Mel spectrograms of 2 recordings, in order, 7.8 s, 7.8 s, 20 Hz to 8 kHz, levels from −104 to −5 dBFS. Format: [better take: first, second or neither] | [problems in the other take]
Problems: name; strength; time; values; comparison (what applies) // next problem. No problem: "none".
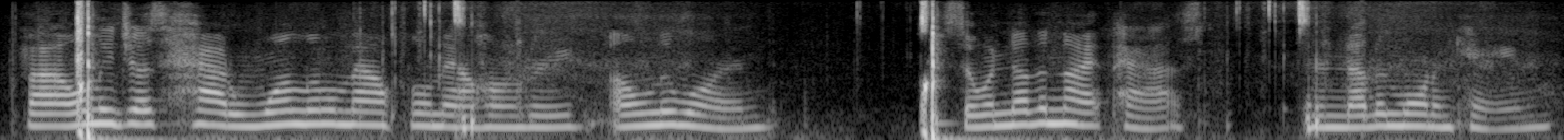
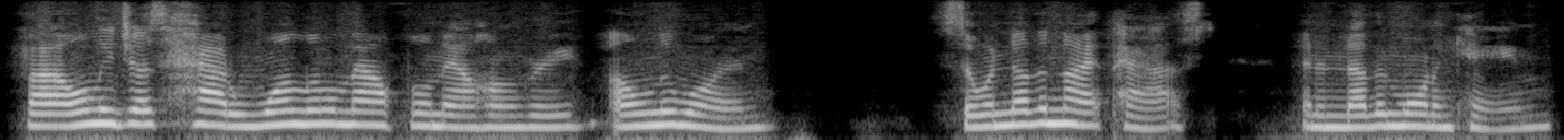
second | noise reduction (neural mask model Resemble Enhance denoiser)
